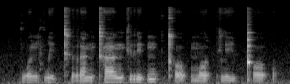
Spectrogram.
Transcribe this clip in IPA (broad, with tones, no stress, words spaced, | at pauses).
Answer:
kwo˧nkwi˦˥ʔkʰra˩˦ŋ kʰaː˦˥ŋ kri˦˥ʔmu˥˩k̚ tʰɔː˨˩p̚ mɔː˨˩t̚ kliː˨˩p̚ kʰɔ˦˥ʔ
